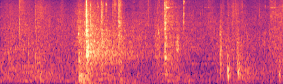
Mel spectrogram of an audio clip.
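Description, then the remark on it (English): Heavy wooden doors are opened by uniformed guards with a solid clunk and a few softer knocks and rattles, against a steady low hum. “Uniformed guards open wooden doors, allowing Ryan, Cabot, and two other people entry to a busy glass-walled room beyond.”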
